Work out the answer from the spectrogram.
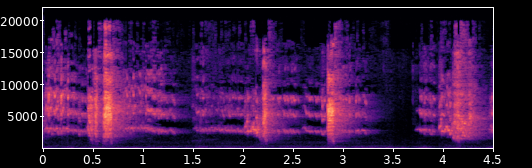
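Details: Happy chirping from pet budgerigars: four scratchy, harmonic chirps, each with a sharper squawky burst, spaced roughly a second apart over a faint low background hum.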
